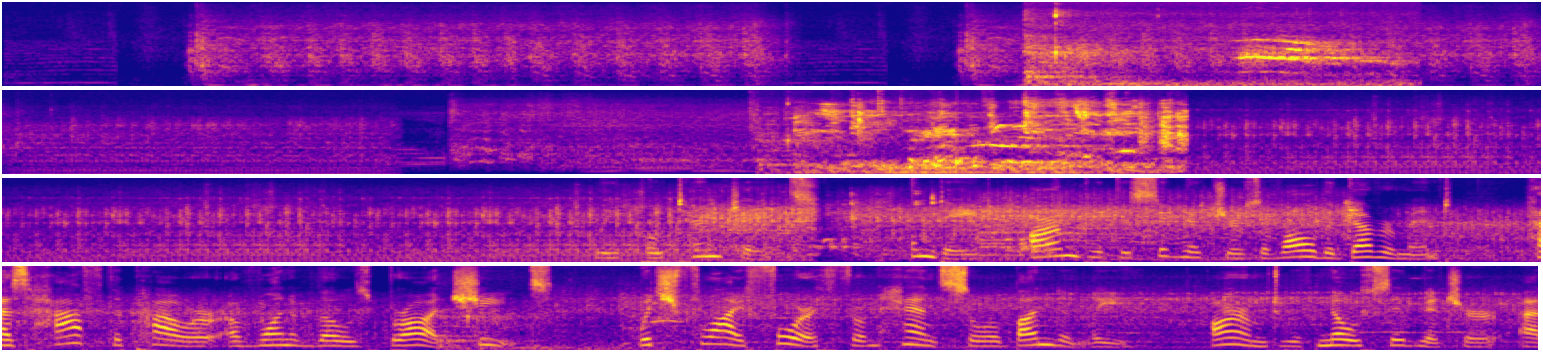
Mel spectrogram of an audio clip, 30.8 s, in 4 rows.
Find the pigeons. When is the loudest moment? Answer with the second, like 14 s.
12 s.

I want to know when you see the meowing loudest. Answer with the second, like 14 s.
6 s.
